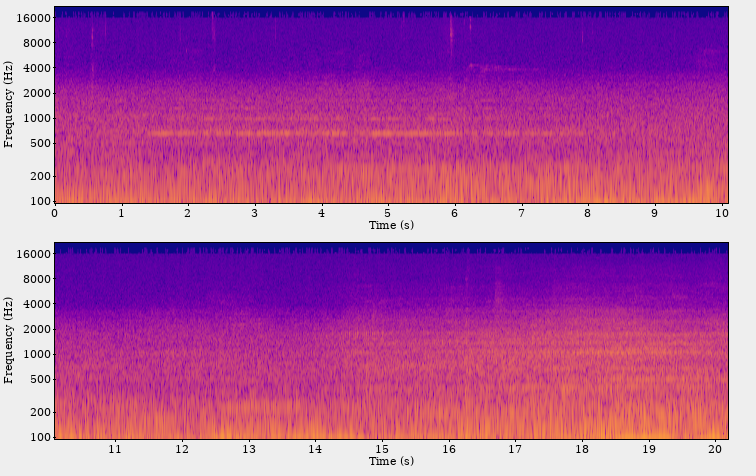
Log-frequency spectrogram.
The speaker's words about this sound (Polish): Wyszedłem na balkon, piękna pogoda, słońce świeci, troszeczkę taki delikatny wiatr jest czasami. Może sobie słychać, bo rejestratory nie mają żadnej gąbki na sobie.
